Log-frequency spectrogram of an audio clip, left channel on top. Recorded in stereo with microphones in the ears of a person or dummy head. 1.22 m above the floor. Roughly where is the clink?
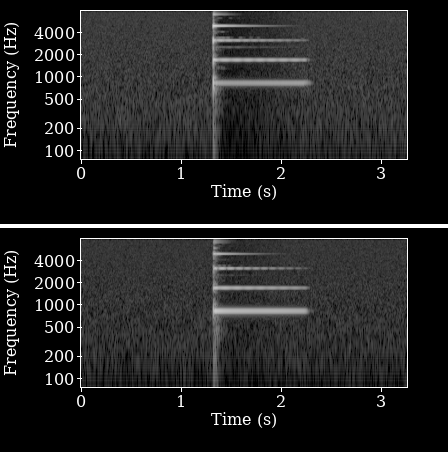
Left.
